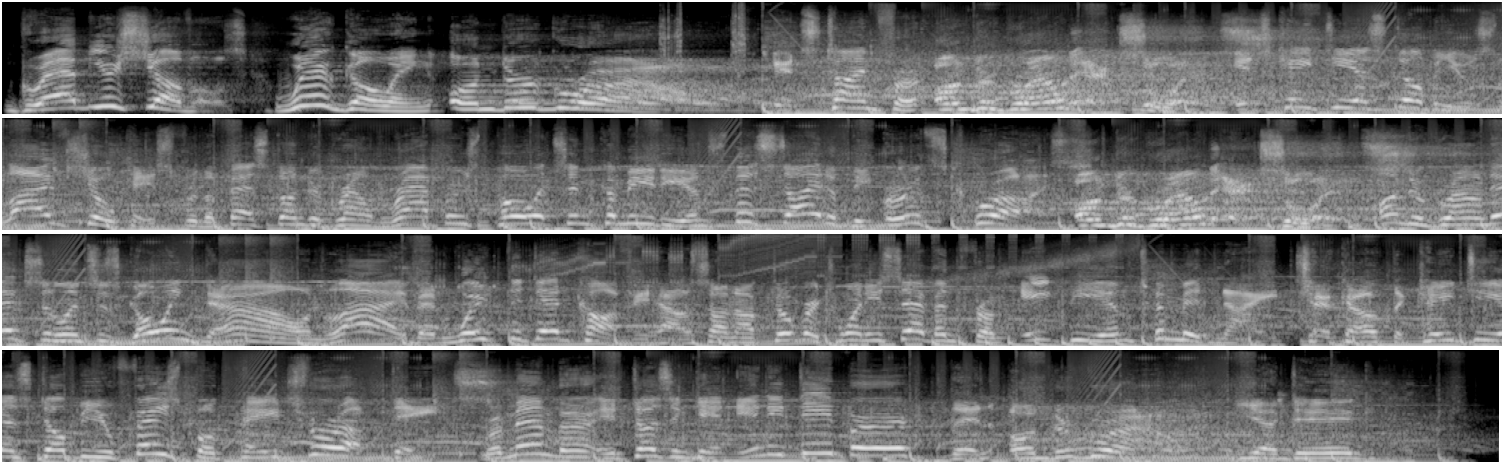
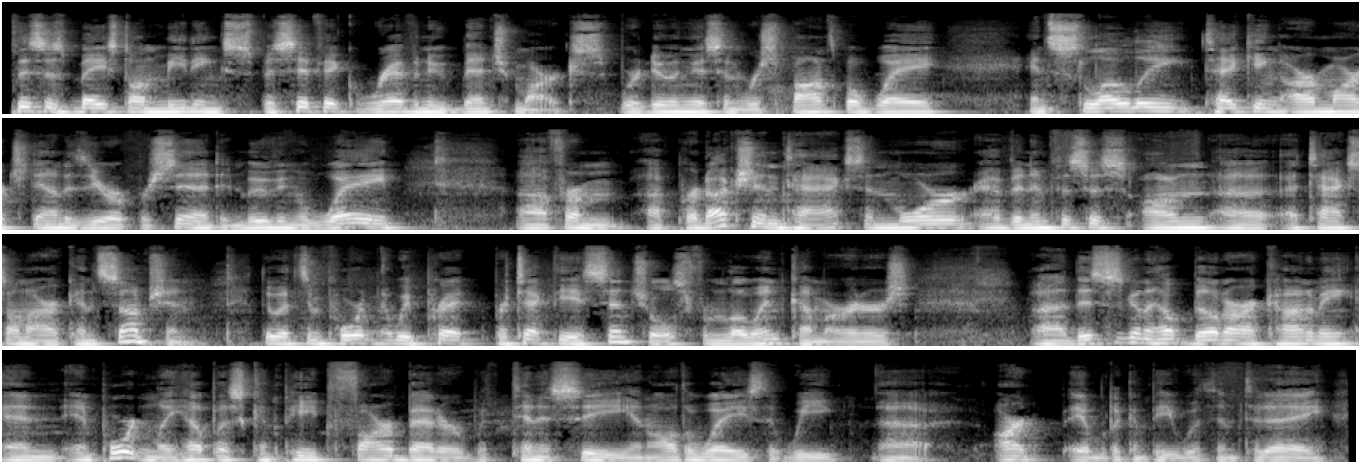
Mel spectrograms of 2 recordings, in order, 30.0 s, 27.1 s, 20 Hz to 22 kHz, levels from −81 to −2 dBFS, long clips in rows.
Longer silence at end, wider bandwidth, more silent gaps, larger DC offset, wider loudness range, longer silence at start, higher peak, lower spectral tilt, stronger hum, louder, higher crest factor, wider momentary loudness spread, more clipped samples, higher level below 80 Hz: about the same, 0.15 s vs 0.15 s; first, over 20 kHz vs 13.5 kHz; neither; neither; about the same, 2 LU vs 2 LU; about the same, 0 s vs 0.05 s; second, -4 dBFS vs 0 dBFS; second, -4 dB/octave vs -6 dB/octave; neither; second, -19 LUFS vs -12 LUFS; about the same, 16 dB vs 12 dB; second, 4 LU vs 8 LU; neither; first, -30 dBFS vs -42 dBFS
